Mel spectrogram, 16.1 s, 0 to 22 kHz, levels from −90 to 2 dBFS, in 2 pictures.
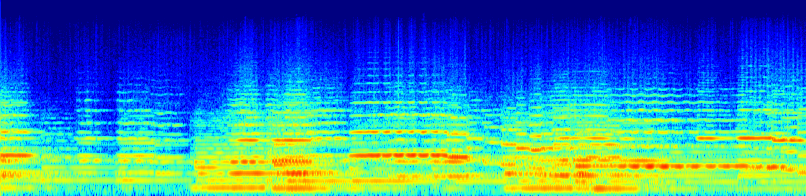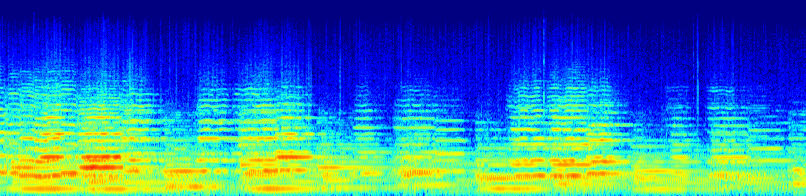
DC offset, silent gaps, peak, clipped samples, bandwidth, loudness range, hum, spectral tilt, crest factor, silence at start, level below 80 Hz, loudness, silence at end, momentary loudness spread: under 0.1%; none; -4 dBFS; under 0.1%; 11.5 kHz; 6 LU; none; -7.5 dB/octave; 16 dB; 0 s; -52 dBFS; -20 LUFS; 0 s; 14 LU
